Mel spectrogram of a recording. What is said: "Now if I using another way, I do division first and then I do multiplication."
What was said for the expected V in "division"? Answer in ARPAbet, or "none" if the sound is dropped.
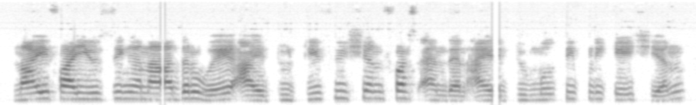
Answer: F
